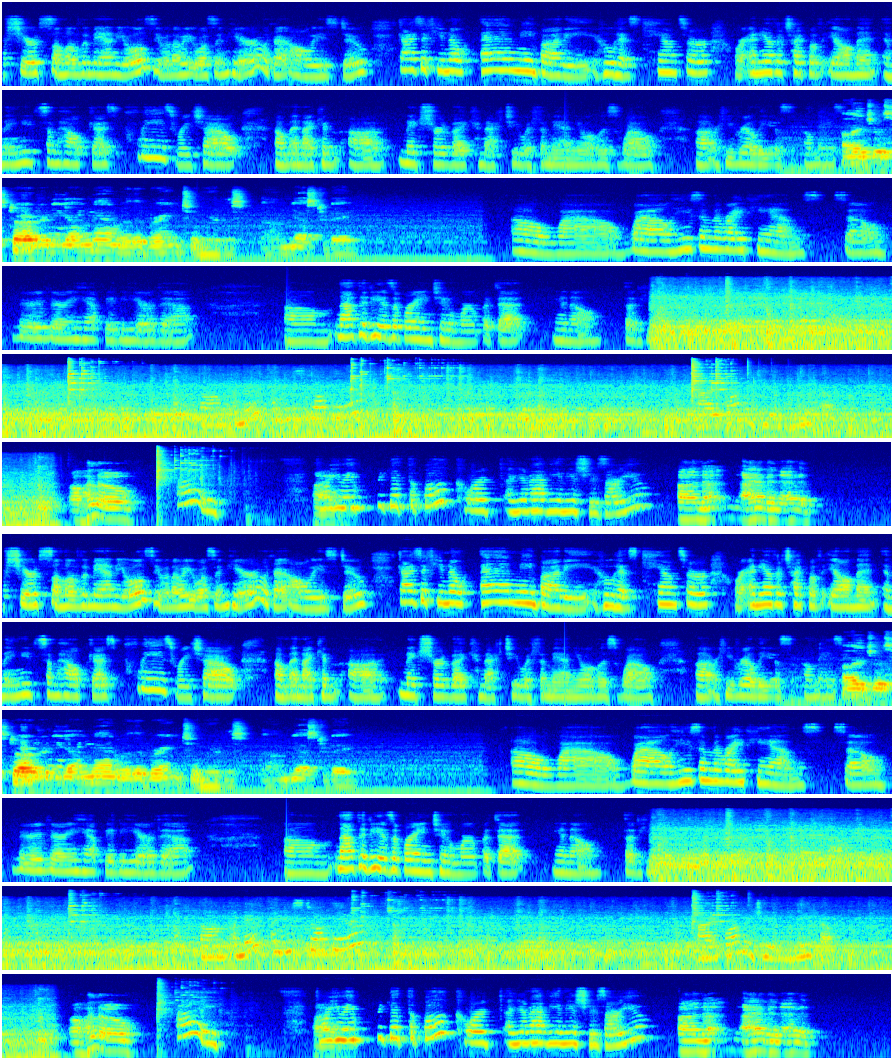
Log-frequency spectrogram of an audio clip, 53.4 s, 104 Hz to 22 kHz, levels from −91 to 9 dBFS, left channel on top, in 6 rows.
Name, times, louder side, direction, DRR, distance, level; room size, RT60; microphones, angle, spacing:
voice 1, 0.0-17.5 18.0-18.9 22.9-25.8 26.2-28.6 29.5-31.9 32.2-33.3 33.7-34.3 34.7-35.6 37.6-39.3 42.5-44.1 46.2-46.7 47.3-51.0, right 4 dB, 25° right, 0.3 m, -31 dB
voice 2, 17.3-21.4, right 1 dB, 45° left, 1.5 m, -23 dB
sound 1, 33.2-45.0, left 1 dB, 25° left, 0.6 m, -28 dB
sound 2, 33.5-33.6 35.7-35.8 36.3-37.1 39.1-40.3 42.5-43.5 46.0-47.1, left 9 dB, 90° left, 0.5 m, -31 dB
voice 3, 45.2-45.8 47.6-47.9 51.2-52.5, left 1 dB, 60° left, 1.3 m, -26 dB
4.0 x 2.3 x 2.8 m
head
